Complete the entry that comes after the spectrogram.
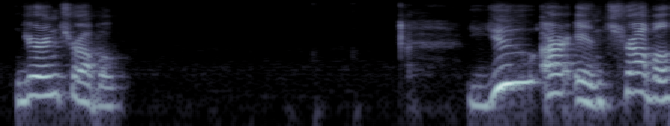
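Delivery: ordinary talk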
